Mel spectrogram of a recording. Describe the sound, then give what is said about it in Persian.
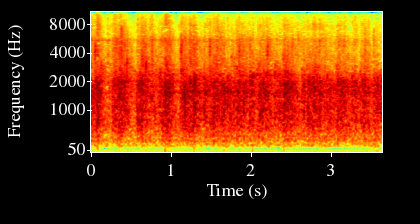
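An audience applauds with dense, steady clapping that stays at an even, fairly loud level throughout with no clear breaks. “برای ملیکا دست بزنی هستش.”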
